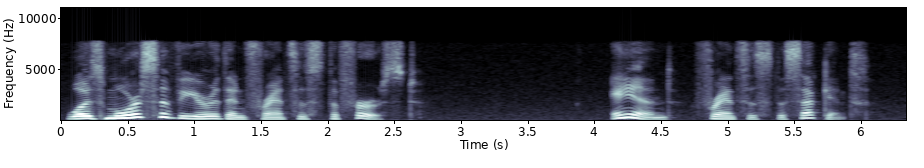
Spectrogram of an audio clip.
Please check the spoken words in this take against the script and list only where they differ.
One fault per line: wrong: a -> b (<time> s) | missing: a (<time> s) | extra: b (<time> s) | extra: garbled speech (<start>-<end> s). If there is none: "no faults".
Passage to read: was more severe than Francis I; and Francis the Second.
no faults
